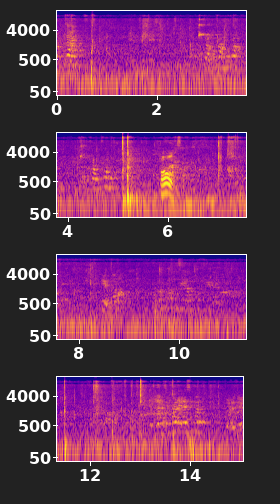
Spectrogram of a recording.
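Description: A football thuds as players kick it on artificial turf.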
